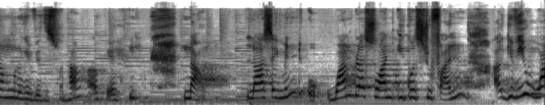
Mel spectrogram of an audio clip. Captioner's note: laughs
